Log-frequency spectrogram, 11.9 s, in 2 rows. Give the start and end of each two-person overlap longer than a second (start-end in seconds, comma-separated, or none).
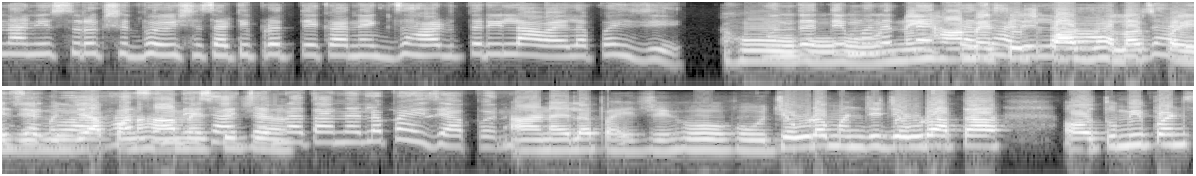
3.8-7.3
